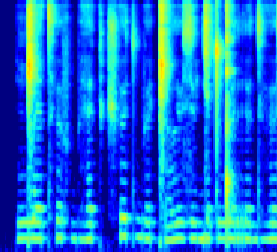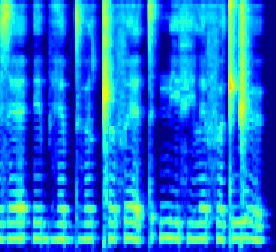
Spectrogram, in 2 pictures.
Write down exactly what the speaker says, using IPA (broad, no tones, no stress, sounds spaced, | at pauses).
ŋ͡ǁ ɛ tʰ ø f bʱ ɛ k t͡ʃʰ ø t b ø ɡ͡ǁ a l y z y ɟ ɛ t ŋ͡ǃ ø r ø dʱ ø z ɛ | e bʱ ɛ b dʱ œ l ǁ œ f ɛ t | mʲ e fʲ e l ɛ f œ t ŋ͡ǁ ø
